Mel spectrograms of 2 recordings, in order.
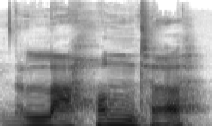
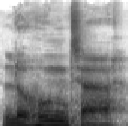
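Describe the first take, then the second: First: It is said in a British style. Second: It is said in an American style. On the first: "that's the British way of sort of saying things in Spanish" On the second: "Americans are more likely to say La Junta"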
